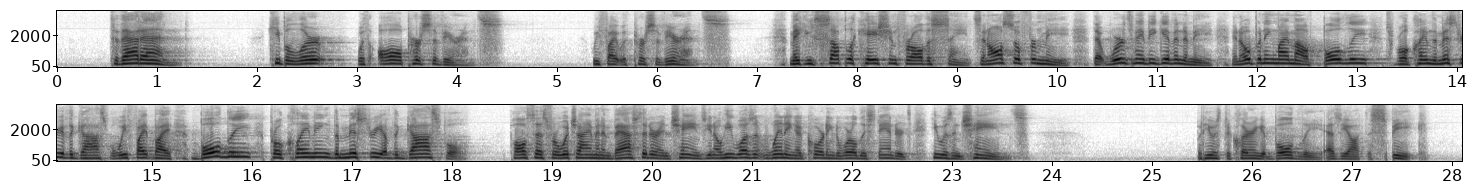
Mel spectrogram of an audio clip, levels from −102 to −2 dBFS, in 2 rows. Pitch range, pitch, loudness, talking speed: 145-195 Hz, 175 Hz, -17 LUFS, 180 wpm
